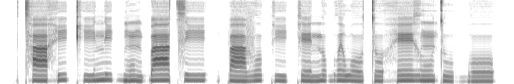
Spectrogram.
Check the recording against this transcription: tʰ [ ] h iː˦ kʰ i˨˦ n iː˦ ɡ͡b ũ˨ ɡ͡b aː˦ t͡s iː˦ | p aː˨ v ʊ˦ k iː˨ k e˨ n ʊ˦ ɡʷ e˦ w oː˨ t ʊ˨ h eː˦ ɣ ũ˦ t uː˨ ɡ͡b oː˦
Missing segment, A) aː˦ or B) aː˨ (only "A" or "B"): B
